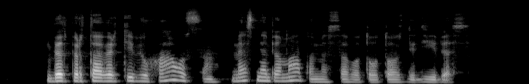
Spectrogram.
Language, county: Lithuanian, Klaipėda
